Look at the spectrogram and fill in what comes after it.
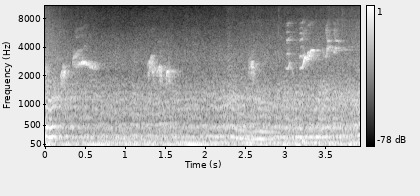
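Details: Bees buzzing in a steady low hum with faint overtones, while scattered bird chirps and short whistles come and go in the background.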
